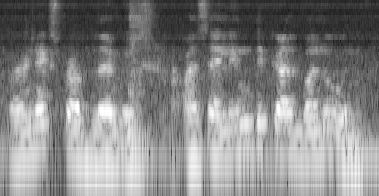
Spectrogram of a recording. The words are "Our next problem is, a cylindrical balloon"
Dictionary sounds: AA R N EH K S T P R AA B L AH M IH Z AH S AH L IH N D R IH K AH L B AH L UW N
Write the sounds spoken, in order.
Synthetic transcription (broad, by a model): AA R N EH K S T P R AA B L AH M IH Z AH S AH L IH N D IH K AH L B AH L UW N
